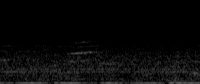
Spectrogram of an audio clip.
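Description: Quiet room tone with a faint, brief high-pitched sound a little under a second in.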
